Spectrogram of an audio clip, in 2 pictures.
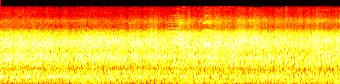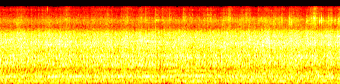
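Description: Coach bus diesel engine running steadily at low revs as the bus creeps slowly up a ferry's boarding ramp.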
